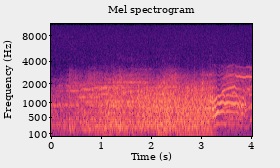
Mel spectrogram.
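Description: A young man screams loudly.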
